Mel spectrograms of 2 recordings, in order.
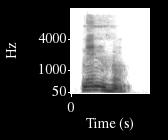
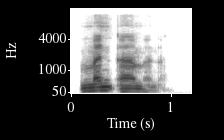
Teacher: ہم نے یہ پیچھے پڑھا ہے منہم، یہ نون ساکن کے بعد کیونکہ ہا آ گیا ہے اس نون ساکن کو ظاہر کر کے پڑھیں گے بغیر غنے کے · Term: اظہار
